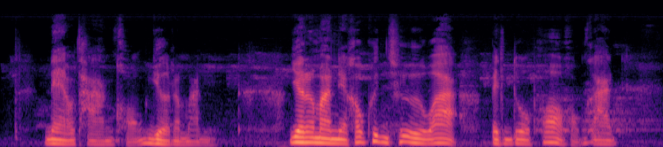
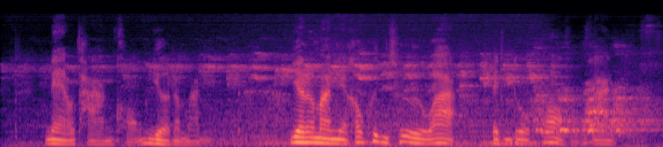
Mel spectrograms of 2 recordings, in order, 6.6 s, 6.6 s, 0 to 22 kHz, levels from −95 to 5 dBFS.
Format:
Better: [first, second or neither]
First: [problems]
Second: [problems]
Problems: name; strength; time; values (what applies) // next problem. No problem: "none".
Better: first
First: animal sounds; faint; throughout; 25 dB below the speech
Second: animal sounds; loud; throughout; 7 dB below the speech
